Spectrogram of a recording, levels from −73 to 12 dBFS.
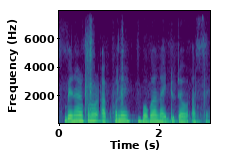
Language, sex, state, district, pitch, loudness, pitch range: Assamese, female, Assam, Sonitpur, 200 Hz, -14 LUFS, 185-210 Hz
